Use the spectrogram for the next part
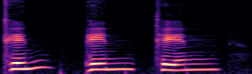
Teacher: in pin, it is receiving stress. That is why it is said with aspiration.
